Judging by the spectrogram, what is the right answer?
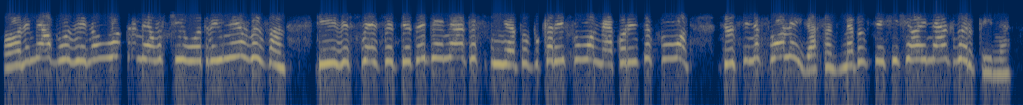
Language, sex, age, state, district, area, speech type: Kashmiri, female, 30-45, Jammu and Kashmir, Ganderbal, rural, conversation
